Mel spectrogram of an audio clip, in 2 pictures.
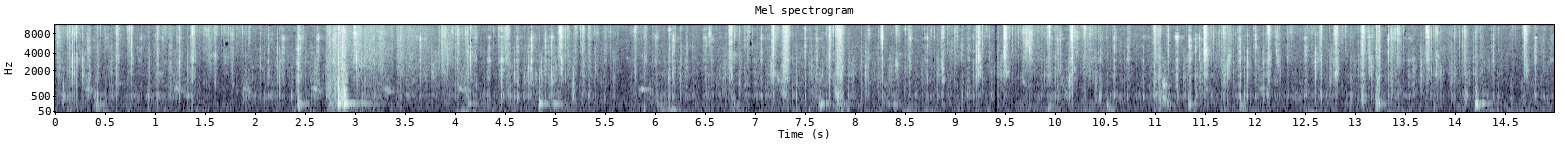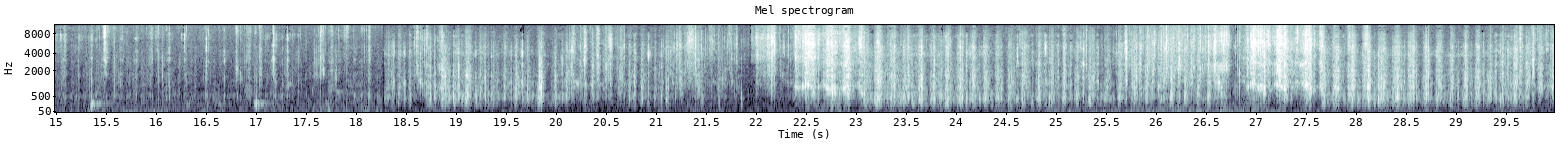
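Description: Close-miked eating sounds: chewing with small wet mouth clicks, growing much louder and denser, with rapid crackling, about two-thirds of the way through.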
